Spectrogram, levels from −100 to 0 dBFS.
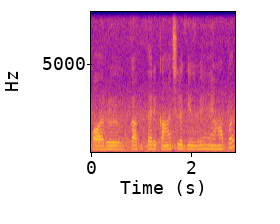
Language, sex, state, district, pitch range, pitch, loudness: Hindi, female, Chhattisgarh, Raipur, 200-210 Hz, 205 Hz, -16 LUFS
